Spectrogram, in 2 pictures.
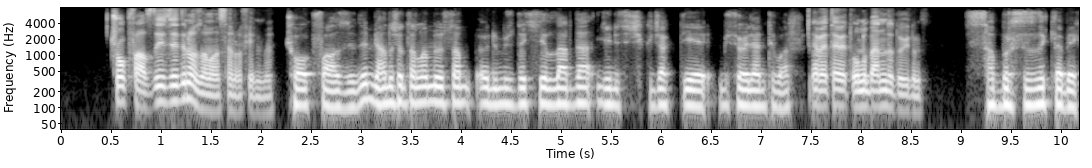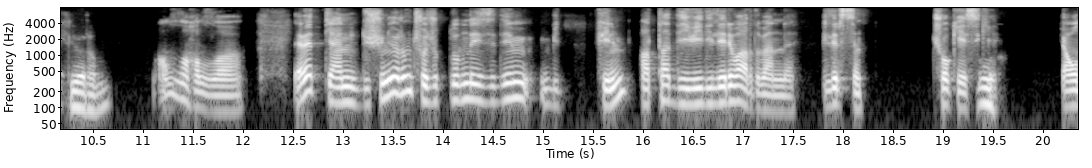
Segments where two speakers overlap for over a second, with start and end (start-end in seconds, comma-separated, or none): none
